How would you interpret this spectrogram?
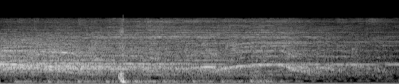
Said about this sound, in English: Somebody scream.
